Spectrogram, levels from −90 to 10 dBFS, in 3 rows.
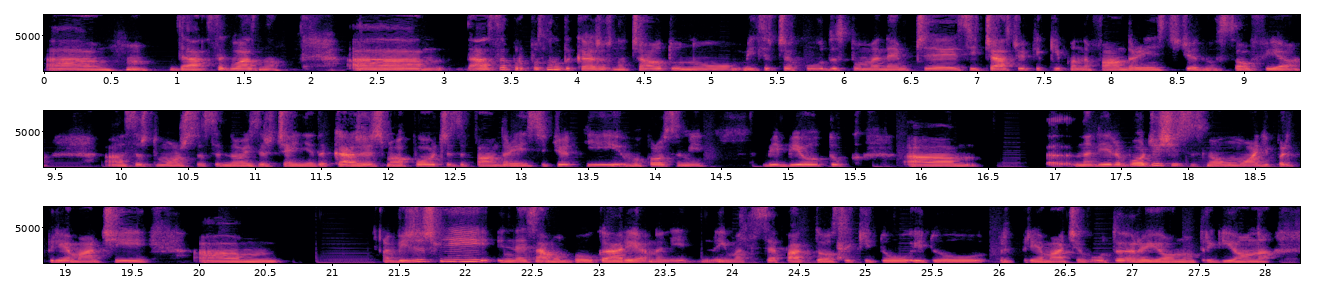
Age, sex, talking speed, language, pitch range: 20-39, female, 155 wpm, Bulgarian, 175-195 Hz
